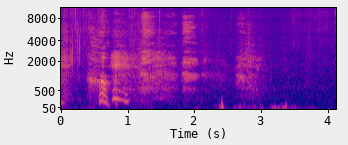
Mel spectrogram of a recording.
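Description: A man breathing hard in quick, heavy breaths, worked up with excitement just after shooting a deer, following a short exclamation. There is a soft low thump about two and a half seconds in.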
